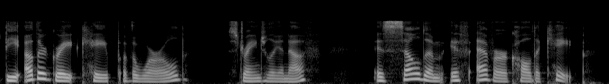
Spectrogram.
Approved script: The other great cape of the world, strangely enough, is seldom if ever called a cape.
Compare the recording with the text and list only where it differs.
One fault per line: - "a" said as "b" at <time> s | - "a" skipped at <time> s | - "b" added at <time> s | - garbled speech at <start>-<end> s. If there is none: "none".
none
